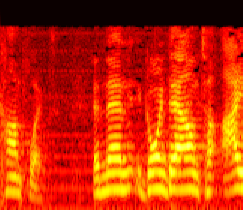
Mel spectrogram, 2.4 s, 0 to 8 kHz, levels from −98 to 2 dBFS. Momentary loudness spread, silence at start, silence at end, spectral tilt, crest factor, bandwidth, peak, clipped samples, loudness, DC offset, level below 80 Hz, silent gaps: 17 LU; 0 s; 0 s; -10.5 dB/octave; 18 dB; 5.8 kHz; -4 dBFS; under 0.1%; -20 LUFS; under 0.1%; -62 dBFS; none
